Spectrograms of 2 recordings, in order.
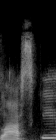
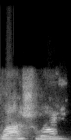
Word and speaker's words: Lashley: Ms. Lasky, is that right? Miss Lashley.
